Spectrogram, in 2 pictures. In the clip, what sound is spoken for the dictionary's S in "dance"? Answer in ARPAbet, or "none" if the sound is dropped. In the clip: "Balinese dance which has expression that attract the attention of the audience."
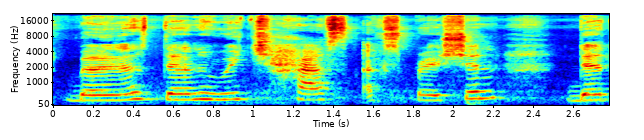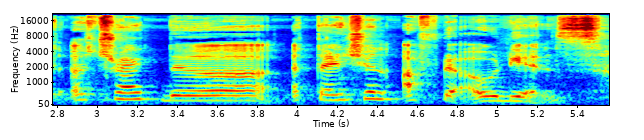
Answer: none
